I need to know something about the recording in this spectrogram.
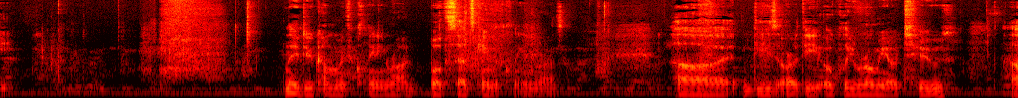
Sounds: Speech

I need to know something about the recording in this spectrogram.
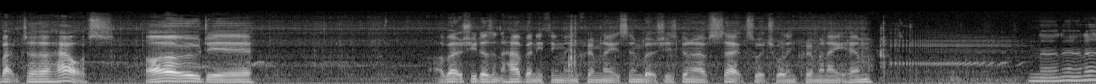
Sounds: Speech, outside, urban or man-made

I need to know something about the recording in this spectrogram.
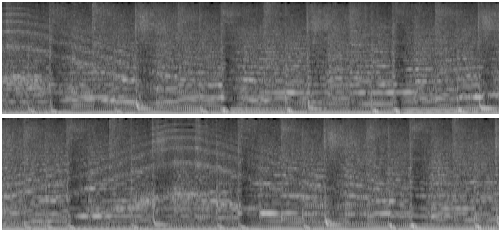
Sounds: Music

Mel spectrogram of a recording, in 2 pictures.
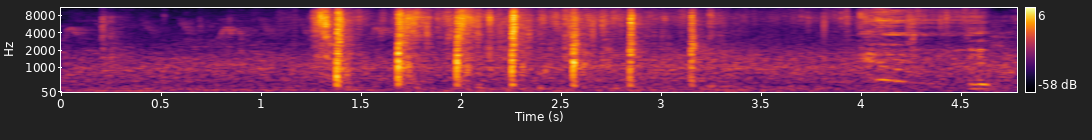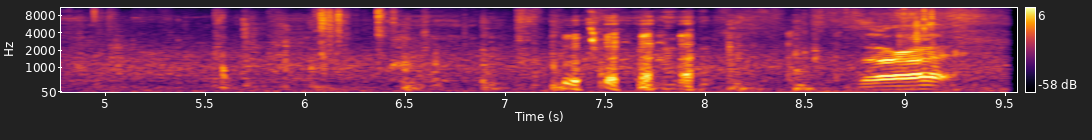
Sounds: Speech

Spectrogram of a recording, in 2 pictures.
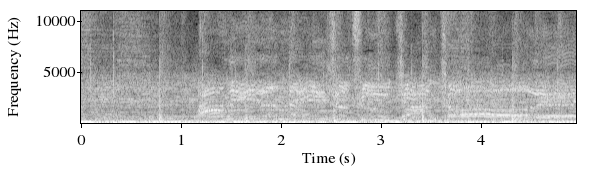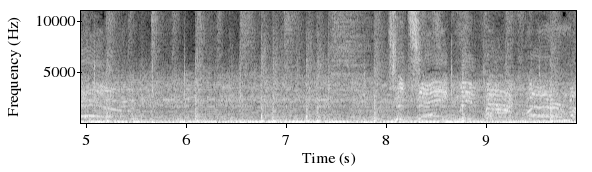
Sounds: Singing, Heavy metal, Music, Punk rock

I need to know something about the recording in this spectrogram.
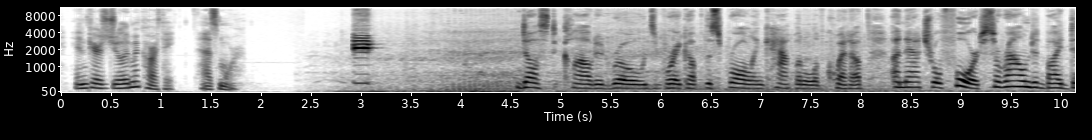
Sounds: Speech

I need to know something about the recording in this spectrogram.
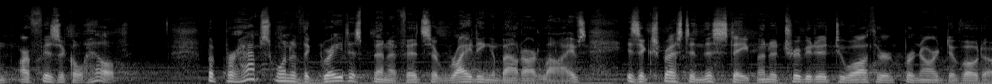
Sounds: Speech, Music

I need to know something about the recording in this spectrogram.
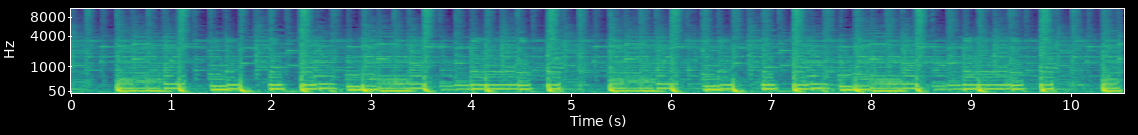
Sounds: Music

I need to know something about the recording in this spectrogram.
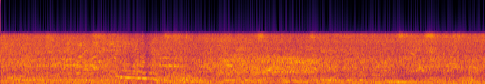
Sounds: Speech

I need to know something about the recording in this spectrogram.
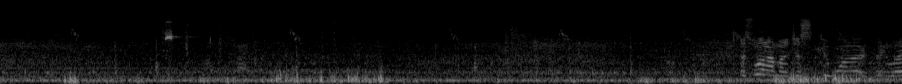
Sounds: Speech

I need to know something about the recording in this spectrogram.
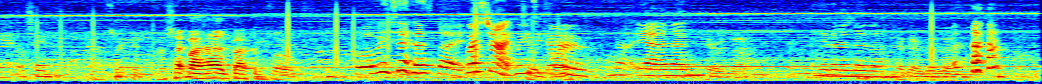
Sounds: Speech

